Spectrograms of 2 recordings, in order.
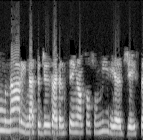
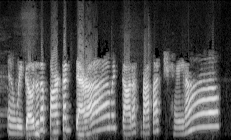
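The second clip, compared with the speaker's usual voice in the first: exaggerated, overdone Californian accent. Caller demonstrating how California people talk: The Californians sketch voice. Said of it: "That's how we talk".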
